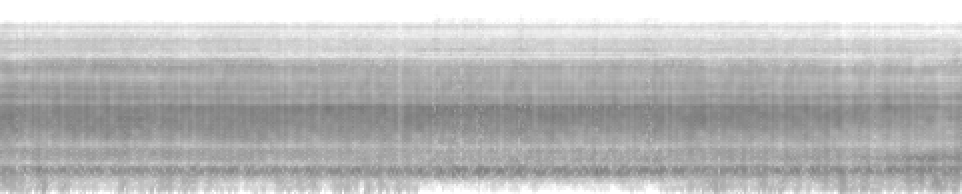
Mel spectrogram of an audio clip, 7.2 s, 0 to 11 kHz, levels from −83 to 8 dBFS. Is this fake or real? fake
